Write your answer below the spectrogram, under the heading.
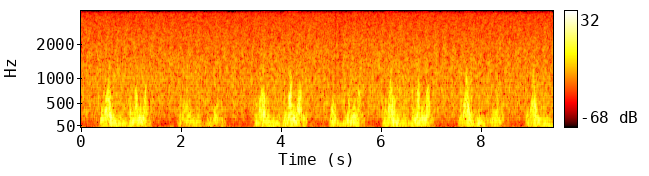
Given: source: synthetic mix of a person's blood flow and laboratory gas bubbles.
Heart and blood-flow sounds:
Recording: Doppler ultrasound of blood flow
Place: precordium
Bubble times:
no bubbles
From the record:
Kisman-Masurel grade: 000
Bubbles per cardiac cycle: 0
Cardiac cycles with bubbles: 0%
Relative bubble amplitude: no bubbles discernible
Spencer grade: 0 (complete lack of bubble signals)

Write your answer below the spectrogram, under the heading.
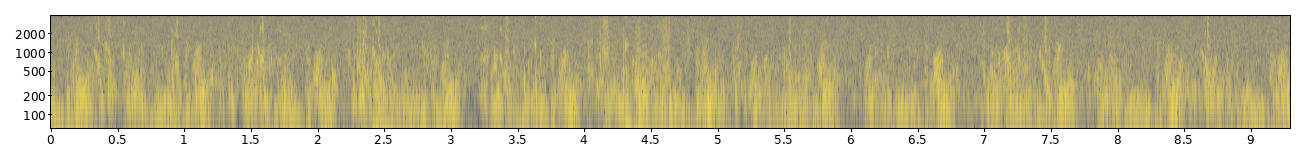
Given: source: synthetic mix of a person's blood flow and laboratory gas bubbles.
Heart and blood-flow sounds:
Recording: Doppler ultrasound of blood flow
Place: precordium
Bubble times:
0.00-0.04 s: bubbles
0.31-0.73 s: bubbles
0.76-1.06 s: bubbles
1.17-1.85 s: bubbles
2.21-2.71 s: bubbles
2.77-2.92 s: bubbles
3.04-3.08 s: bubbles
3.20-3.79 s: bubbles
4.00-4.68 s: bubbles
5.09-5.25 s: bubbles
5.39-5.71 s: bubbles
5.82-5.92 s: bubbles
6.17-6.21 s: bubbles
6.25-6.53 s: bubbles
6.96-7.54 s: bubbles
7.75-7.84 s: bubbles
7.89-8.27 s: bubbles
8.40-8.76 s: bubbles
9.12-9.30 s: bubbles
From the record:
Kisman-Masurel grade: 342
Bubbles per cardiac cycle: rolling drumbeat, 9 or more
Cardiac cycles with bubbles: 100%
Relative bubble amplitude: moderate (0.250 to 0.450)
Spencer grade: 3 (all of the cardiac periods contain showers or single bubble signals, but not dominating or overriding the cardiac motion signals)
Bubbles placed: only in the low amplitude regions of the cardiac cycle

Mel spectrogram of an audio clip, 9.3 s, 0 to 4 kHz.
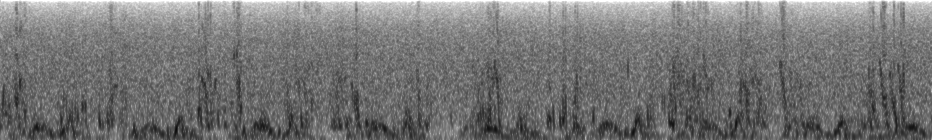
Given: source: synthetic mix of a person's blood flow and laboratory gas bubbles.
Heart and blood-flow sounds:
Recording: Doppler ultrasound of blood flow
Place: precordium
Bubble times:
0.00-0.30 s: bubbles
0.55-1.30 s: bubbles
1.95-2.46 s: bubbles
2.49-2.72 s: bubbles
2.83-3.22 s: bubbles
3.27-3.71 s: bubbles
4.08-4.34 s: bubbles
4.46-5.05 s: bubbles
5.27-5.31 s: bubbles
5.44-5.84 s: bubbles
5.89-5.98 s: bubbles
6.25-6.32 s: bubbles
6.38-7.16 s: bubbles
7.25-7.73 s: bubbles
7.77-8.23 s: bubbles
8.61-9.09 s: bubbles
9.26-9.33 s: bubbles
From the record:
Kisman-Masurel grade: 343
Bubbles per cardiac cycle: rolling drumbeat, 9 or more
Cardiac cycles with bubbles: 100%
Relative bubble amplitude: loud (0.450 to 0.775)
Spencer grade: 3 (all of the cardiac periods contain showers or single bubble signals, but not dominating or overriding the cardiac motion signals)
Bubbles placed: anywhere in the cardiac cycle

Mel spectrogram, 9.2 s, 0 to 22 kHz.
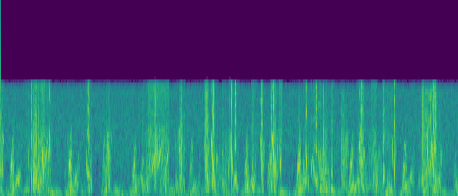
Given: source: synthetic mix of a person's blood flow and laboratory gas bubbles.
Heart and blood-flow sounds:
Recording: Doppler ultrasound of blood flow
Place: precordium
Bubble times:
0.00-0.08 s: bubbles
0.47-1.03 s: bubbles
1.71-1.85 s: bubbles
2.08-2.23 s: bubbles
2.83-3.39 s: bubbles
3.48-3.71 s: bubbles
4.06-4.35 s: bubbles
4.42-4.78 s: bubbles
5.00-5.15 s: bubbles
5.19-5.28 s: bubbles
5.36-5.63 s: bubbles
6.04-6.69 s: bubbles
6.80-6.96 s: bubbles
7.13-7.55 s: bubbles
7.62-7.93 s: bubbles
8.34-8.83 s: bubbles
From the record:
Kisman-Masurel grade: 243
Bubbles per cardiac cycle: several, 3 to 8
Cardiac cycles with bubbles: 100%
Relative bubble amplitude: loud (0.450 to 0.775)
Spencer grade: 3 (all of the cardiac periods contain showers or single bubble signals, but not dominating or overriding the cardiac motion signals)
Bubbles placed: only in the low amplitude regions of the cardiac cycle

